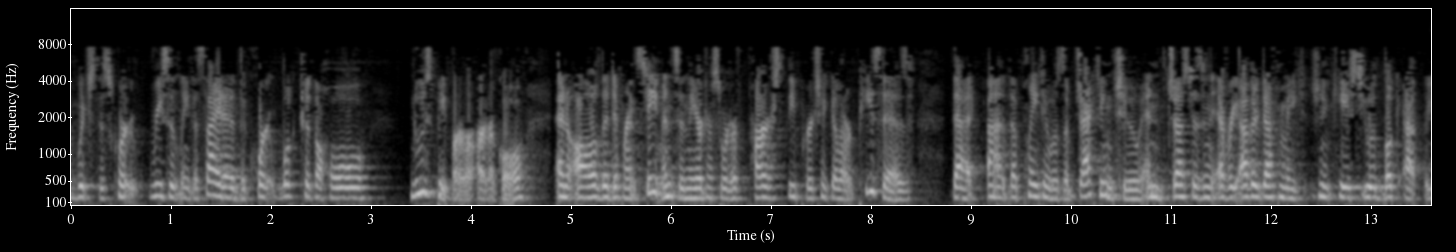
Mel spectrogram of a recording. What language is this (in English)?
English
